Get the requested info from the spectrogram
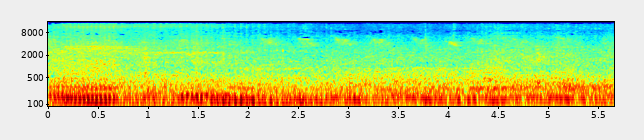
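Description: Street traffic, with a motor vehicle engine, likely a motorcycle, running close by with a steady, wavering low drone.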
